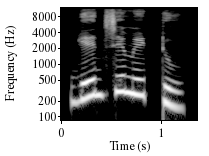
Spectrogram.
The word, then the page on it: ಗೆಜ್ಜೆಮೆಟ್ಟು: gejje meṭṭu; kannada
